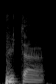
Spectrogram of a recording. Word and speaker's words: putain: We have, in French, we have putain, which is equivalent of the F word. Oh, well, you can say that. But When putain, people we Well, can it say doesn't it.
